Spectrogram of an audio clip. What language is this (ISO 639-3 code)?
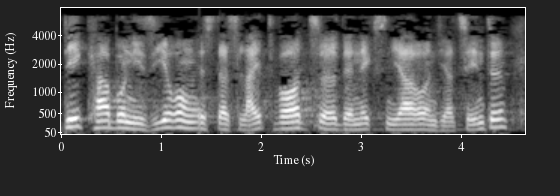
deu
